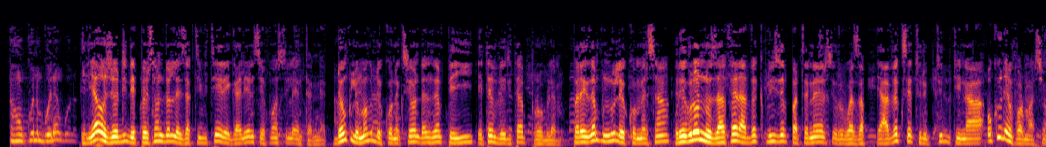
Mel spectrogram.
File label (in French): FR VOX POP COUPURE INTERENT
